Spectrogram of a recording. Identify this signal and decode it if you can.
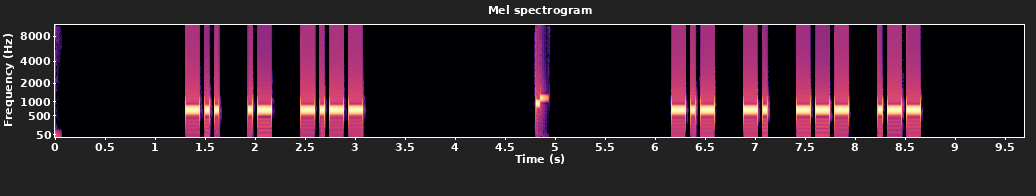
Morse code, heard as a keyed tone, about 25 wpm, spaced as for 18 wpm, 700 Hz. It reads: DAY KNOW
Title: 2x Character Spacing - Top 100 Words - 25wpm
